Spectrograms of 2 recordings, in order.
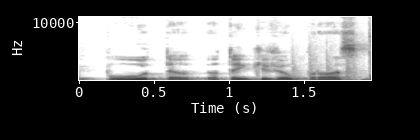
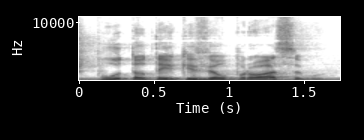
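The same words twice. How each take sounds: First: It sounds reluctant and fed up. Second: It sounds eager and excited. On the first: The viewer feels obliged to keep watching. "só que a entonação foi diferente" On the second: The viewer can't wait to watch the next episode. "teve vários momentos"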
